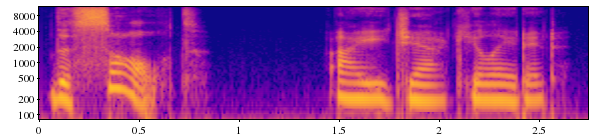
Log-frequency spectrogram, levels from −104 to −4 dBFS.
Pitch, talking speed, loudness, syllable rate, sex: 205 Hz, 85 wpm, -24 LUFS, 4.0 syllables/s, female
